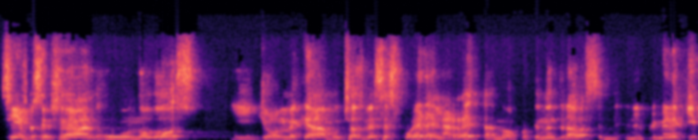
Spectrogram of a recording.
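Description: A man with a Mexican accent talks at a very fast pace with hardly any pauses. His voice is high-pitched with lively intonation. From Mexico City. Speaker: sports journalist. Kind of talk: interview. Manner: halting, repeats words.

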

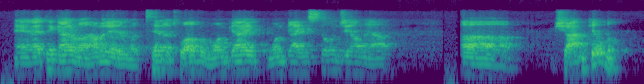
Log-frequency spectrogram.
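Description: A man talks at a very fast pace with an American accent. Noticeable background noise sits behind him. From Brooklyn, New York. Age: 40s. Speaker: city worker and podcaster. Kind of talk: casual chat. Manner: talkative.

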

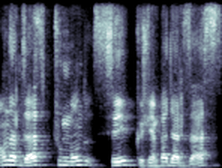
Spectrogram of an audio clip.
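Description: A man's somewhat breathy voice, dark and mellow in tone, with ordinary pitch variation and audible room echo. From Provence, southern France. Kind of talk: casual chat.

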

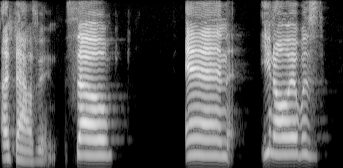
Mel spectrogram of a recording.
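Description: Loud and animated, a woman speaks in a bright, sharp tone with a dry, close sound and no echo. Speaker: podcast co-host. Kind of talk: casual chat. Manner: loud, excitable.

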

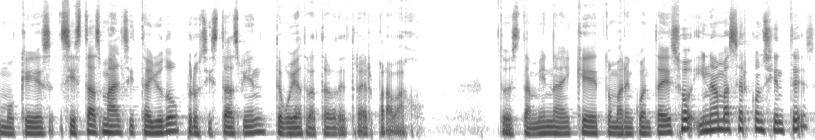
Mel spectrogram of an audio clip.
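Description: A quiet man's voice, medium in pitch with a dark, mellow tone, lively intonation and a fairly quick pace, dry and close with no echo on a very clean recording against a silent background. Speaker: podcast co-host. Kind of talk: casual chat. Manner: quiet, level voice.

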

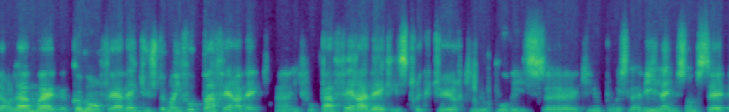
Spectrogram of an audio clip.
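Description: Against a quiet background, a man talks at a very fast pace in a high voice with ordinary pitch variation. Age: 60s. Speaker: literature and media professor. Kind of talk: video call discussion.

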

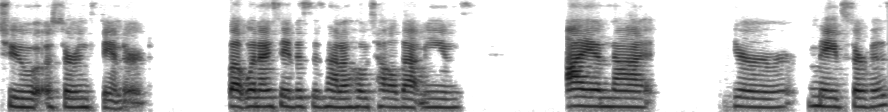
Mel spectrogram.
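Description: Here is an ordinary speaking voice with an American accent. The pace is fairly slow. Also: woman. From Chicago. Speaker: ICU nurse. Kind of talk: casual interview chat.

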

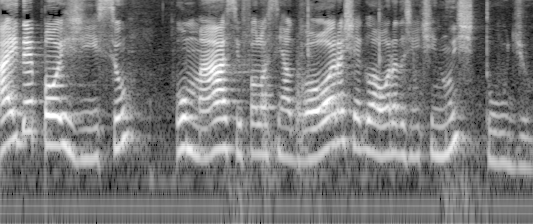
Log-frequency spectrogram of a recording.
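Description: Delivery is at a moderate pace with ordinary pitch variation. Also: woman. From Brazil, Bahia (Salvador). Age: 20s. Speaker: fashion and lifestyle blogger, singer and model. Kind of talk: casual interview chat.

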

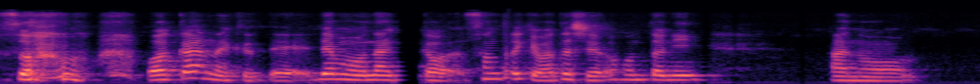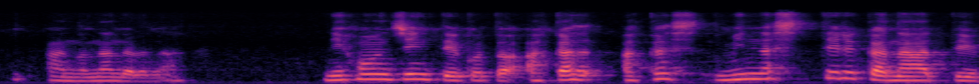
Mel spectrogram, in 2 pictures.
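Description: Taking long, frequent pauses, a woman with a fairly high pitch speaks at a moderate pace, her loudness swinging widely and her pitch varying in an ordinary way. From Tochigi, Japan. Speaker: mindset coach and baker. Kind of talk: casual chat. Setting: livestream.

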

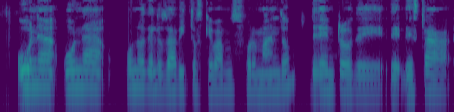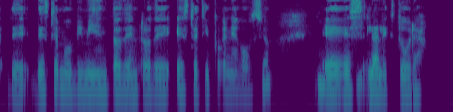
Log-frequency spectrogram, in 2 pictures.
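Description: The sound is dry and close, with no echo. A woman speaks at a medium pitch and a moderate pace. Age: 30s. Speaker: entrepreneur and network marketer. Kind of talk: interview. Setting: video call. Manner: animated.

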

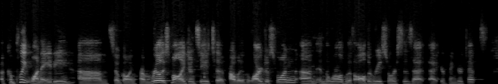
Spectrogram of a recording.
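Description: In a plain, everyday voice, a woman with an American accent speaks at a fairly quick pace and medium pitch with fairly even intonation, the sound dry and close with no echo against a quiet background. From Singapore, raised overseas by American parents. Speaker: sports marketing executive. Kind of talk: interview.

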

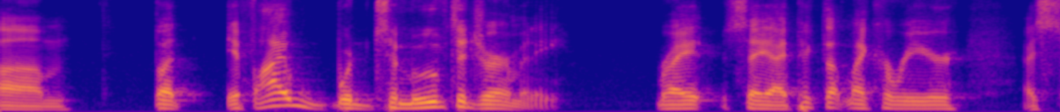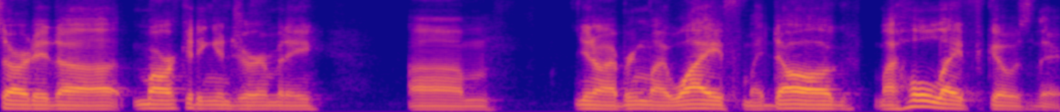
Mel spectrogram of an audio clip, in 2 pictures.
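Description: A man has an ordinary speaking voice with a fairly low pitch, ordinary pitch variation and a moderate pace. The sound is dry and close with no echo, over a quiet background. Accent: American. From Long Island, New York. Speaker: podcast host. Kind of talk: interview conversation.

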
